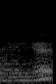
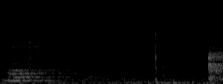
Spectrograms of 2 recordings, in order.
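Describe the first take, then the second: First: Said in the usual way. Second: Slow soft unvoiced whisper. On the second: Real, not acted. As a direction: breathe it out as a whisper. Encouraging patient during tongue test.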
